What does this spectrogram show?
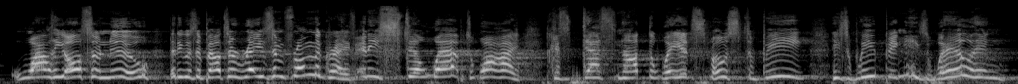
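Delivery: high, loud, urgent pulpit voice; impassioned preaching. Real, not acted. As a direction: cry it out with full fervour. Preaching at full force.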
